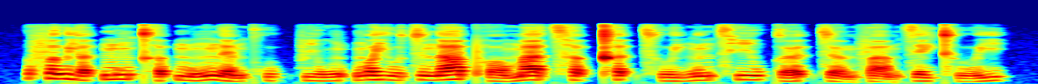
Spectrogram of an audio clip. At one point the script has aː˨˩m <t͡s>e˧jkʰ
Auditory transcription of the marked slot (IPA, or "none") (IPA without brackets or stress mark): t͡s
